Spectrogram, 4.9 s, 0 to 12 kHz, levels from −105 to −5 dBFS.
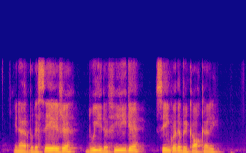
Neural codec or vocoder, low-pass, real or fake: codec, 16 kHz, 4 kbps, FreqCodec, smaller model; 7.2 kHz; fake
